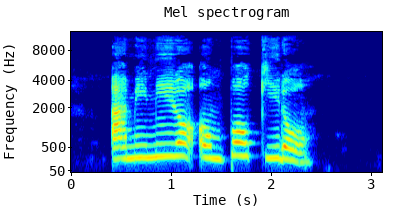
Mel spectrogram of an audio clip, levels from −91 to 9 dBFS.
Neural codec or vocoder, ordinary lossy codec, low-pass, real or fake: codec, 24 kHz, 0.9 kbps, WavTokenizer, medium speech release version 2; MP3, 64 kbps; 10.8 kHz; fake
